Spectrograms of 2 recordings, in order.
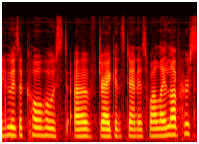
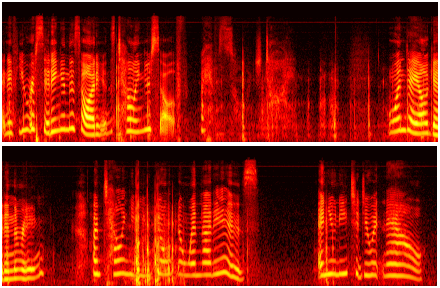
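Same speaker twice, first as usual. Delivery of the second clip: crying, tearful pleading words, pitched up; 7 semitones higher than usual. A speaker whose son died addresses the audience, crying while speaking. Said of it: "I'm crying because I need you to know".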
